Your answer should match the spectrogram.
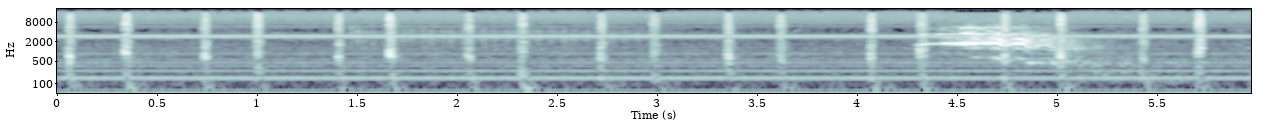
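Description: horse whinnying

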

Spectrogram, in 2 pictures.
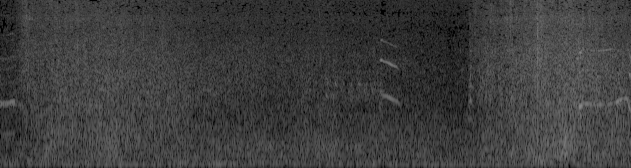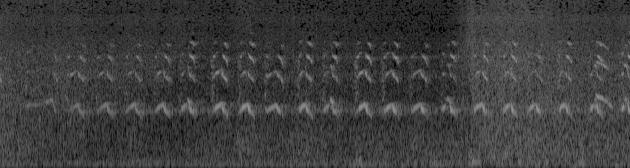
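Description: waves reaching the coast

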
